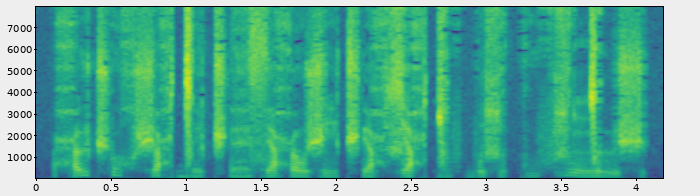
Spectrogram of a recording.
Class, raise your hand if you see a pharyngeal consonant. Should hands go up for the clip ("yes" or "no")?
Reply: yes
